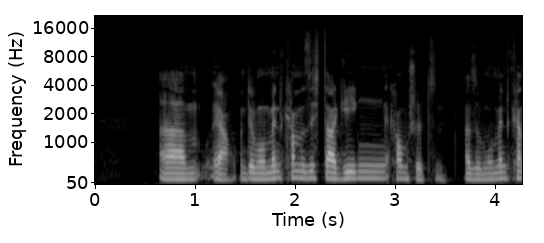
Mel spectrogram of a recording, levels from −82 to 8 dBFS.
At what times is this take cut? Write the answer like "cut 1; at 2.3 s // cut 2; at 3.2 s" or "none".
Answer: cut 1; at 2.9 s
